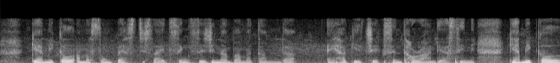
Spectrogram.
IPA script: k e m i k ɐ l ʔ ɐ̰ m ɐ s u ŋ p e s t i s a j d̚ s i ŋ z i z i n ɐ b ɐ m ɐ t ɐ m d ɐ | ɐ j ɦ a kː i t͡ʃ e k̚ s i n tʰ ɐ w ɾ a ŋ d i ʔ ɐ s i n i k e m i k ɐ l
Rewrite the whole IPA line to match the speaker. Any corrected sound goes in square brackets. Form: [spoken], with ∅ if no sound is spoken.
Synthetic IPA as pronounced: k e m i k ɐ l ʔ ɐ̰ m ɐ s u ŋ p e s t i s a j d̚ s i ŋ [s] i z i n ɐ b ɐ m ɐ t ɐ m d ɐ | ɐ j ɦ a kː i t͡ʃ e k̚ s i n tʰ ɐ w ɾ a ŋ d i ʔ ɐ s i n i k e m i k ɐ l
